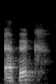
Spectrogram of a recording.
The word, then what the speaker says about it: EPC: the irate productivity Center the acronym is EPC which is pronounced epic this comes from them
